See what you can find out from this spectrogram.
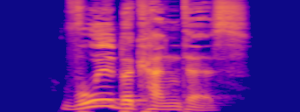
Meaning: strong/mixed nominative/accusative neuter singular of wohlbekannt
- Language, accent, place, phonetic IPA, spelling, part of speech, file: German, Germany, Berlin, [ˈvoːlbəˌkantəs], wohlbekanntes, adjective, De-wohlbekanntes.ogg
